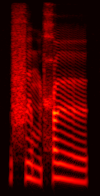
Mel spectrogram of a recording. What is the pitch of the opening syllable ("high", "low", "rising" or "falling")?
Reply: falling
